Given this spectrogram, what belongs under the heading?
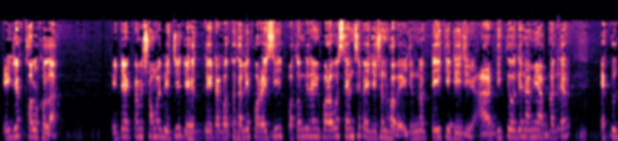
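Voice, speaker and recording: High, bright-voiced man teaching recitation. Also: steady tone, poor audio. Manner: demonstrates syllables by repeating them slowly; colloquial, mixes in English words. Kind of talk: online review class teaching Arabic letter pronunciation.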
